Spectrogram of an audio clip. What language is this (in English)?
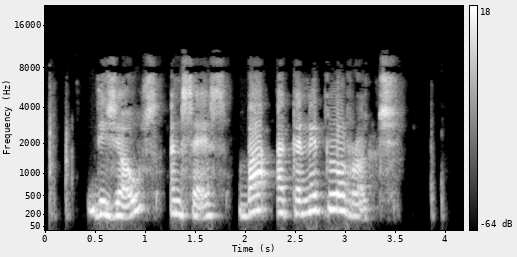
Catalan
